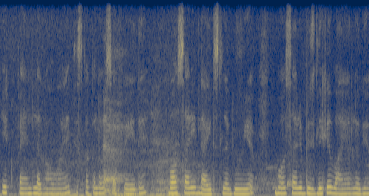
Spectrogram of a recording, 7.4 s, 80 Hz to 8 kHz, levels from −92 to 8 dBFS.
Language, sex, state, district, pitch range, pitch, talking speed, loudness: Hindi, female, Rajasthan, Jaipur, 195-220 Hz, 205 Hz, 180 wpm, -19 LUFS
